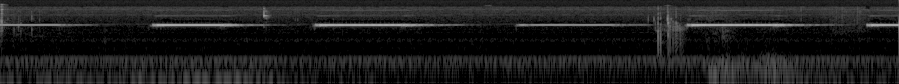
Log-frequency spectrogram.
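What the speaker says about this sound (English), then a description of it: "I think our fire alarm's going off or something like that." A smoke alarm goes off somewhere in a house, sounding a string of piercing high beeps in repeated bursts of roughly a second, moderately distant over a steady low electrical hum.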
